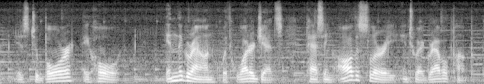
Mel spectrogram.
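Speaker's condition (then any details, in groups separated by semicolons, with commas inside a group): No condition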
